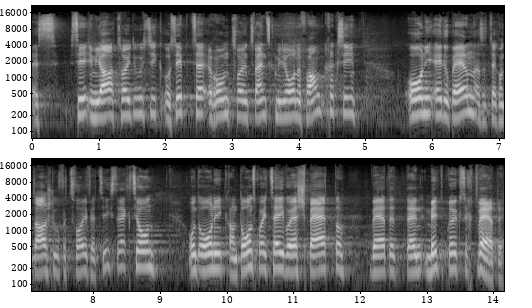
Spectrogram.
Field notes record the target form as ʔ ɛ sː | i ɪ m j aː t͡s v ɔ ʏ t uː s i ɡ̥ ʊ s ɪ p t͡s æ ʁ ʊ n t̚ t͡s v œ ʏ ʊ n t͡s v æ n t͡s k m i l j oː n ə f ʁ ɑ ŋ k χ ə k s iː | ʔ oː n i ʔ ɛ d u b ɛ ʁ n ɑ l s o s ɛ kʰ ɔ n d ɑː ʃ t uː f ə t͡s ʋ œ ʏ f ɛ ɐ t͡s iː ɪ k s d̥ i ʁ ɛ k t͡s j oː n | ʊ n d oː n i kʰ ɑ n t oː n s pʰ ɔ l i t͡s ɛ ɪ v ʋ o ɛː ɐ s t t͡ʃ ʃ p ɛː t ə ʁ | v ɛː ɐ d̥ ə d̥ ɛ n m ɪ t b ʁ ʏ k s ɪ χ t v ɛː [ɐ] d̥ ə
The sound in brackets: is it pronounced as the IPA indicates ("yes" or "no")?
yes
